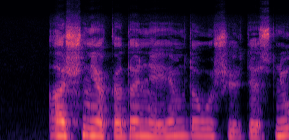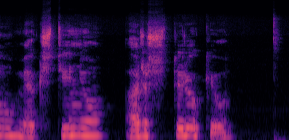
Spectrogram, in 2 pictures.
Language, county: Lithuanian, Kaunas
